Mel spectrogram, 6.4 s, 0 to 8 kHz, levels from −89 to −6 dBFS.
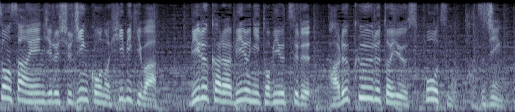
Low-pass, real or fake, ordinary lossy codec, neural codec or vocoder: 7.2 kHz; real; none; none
